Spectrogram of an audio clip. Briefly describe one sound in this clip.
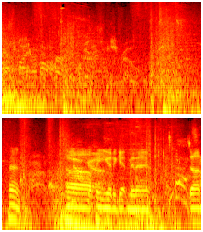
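Energy blasts whoosh and crackle during a fight.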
